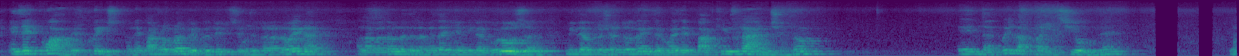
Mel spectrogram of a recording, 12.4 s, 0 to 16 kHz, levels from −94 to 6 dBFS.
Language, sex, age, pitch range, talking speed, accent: Italian, male, 40-59, 115-165 Hz, 135 wpm, native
